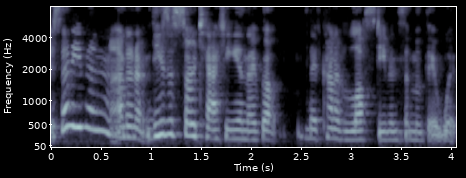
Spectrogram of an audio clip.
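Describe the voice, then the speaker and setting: This woman speaks in a New Zealand accent. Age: 20s. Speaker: vlogger sharing personal health experience. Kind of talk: casual vlog talk. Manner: informal, hesitant with many fillers.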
